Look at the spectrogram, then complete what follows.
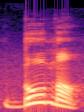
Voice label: "boment", patois jura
